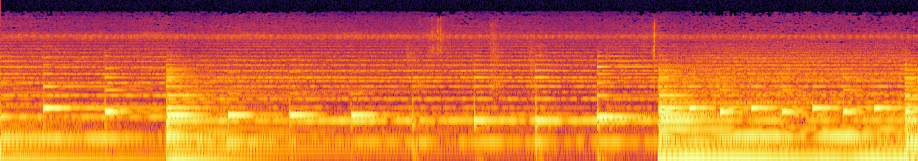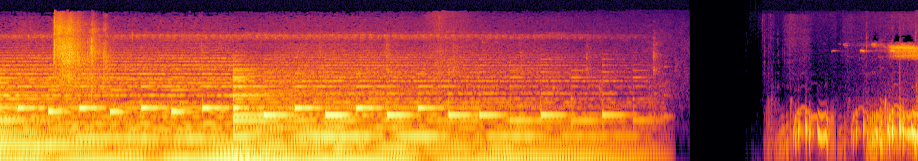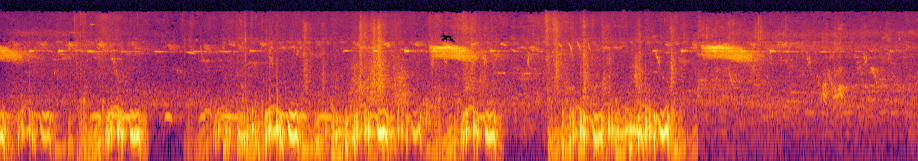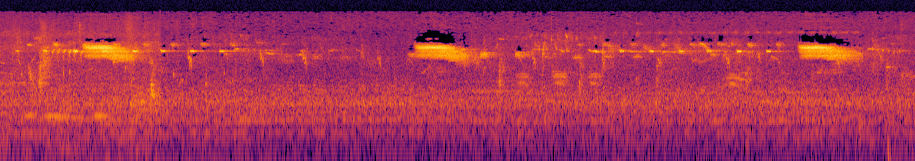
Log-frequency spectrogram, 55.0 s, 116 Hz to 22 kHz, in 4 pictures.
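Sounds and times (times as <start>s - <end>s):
faint outdoor ambience: 0.0s - 24.1s, 25.3s - 55.0s
bird short high call: 14.6s - 15.5s.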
